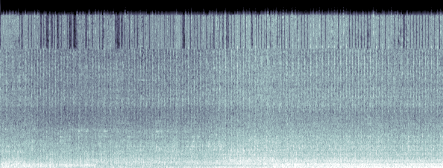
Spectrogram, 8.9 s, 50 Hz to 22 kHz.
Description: My Ford 8N is making a strange noise.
